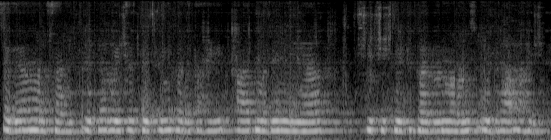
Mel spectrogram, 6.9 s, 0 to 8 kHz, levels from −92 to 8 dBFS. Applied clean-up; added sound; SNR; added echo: neural separator model SepFormer DNS4.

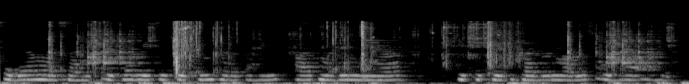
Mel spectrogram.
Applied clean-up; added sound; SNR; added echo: classical method WPE with log-MMSE.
